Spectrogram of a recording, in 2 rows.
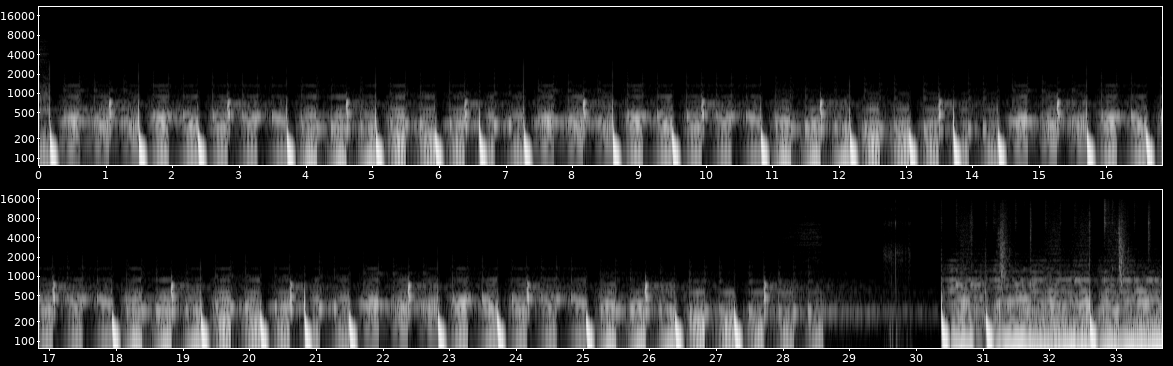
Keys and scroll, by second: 4.8 ctrl+Page_Down, 6.7 F3, 13.1 ctrl+v, 14.1 F3, 14.8 ctrl+q, 19.5 shift+F2, 20.6 ctrl+u, 20.9 Escape, 24.9 ctrl+g, 28.2 F10.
